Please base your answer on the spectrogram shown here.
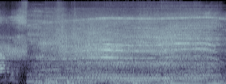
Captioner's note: bus driving past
